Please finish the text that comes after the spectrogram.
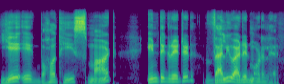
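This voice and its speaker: A man's voice: medium pitch, wildly swooping pitch, a little slow, no echo, clean studio sound. A man co-hosting a conversational explainer, speaking in an emphatic, explanatory way with English terms mixed in. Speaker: co-host explaining business results.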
